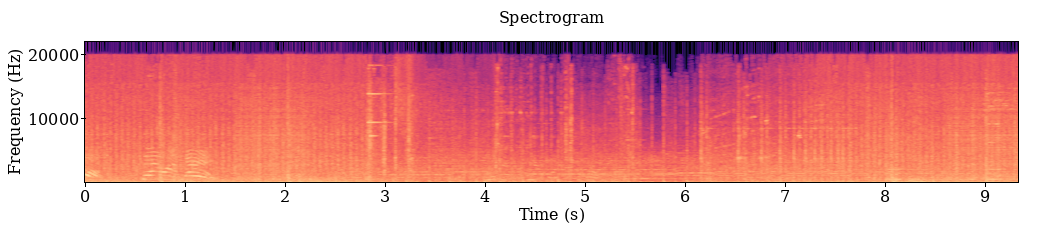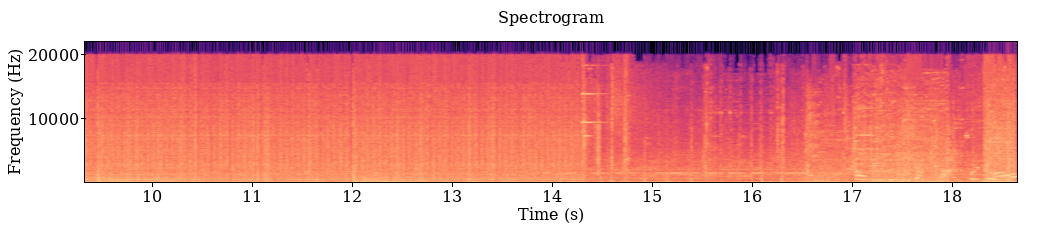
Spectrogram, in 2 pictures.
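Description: Sustained battle gunfire in the Nikke video game: dense, overlapping bursts of automatic shots and crashes roll on continuously and loudly, with brief lulls, mixed with game effects and no clear talking.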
